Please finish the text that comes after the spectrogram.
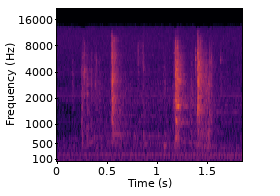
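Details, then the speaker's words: VCR during a repair check: a few light clicks and a short whirr as the cassette is drawn in over a faint hum; tape loads normally; normal tape loading. "okay it took the tape fine and normal everything sounded right"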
